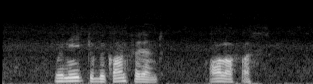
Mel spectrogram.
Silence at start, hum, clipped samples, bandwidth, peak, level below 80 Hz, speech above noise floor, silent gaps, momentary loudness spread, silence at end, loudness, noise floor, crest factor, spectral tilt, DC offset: 0.55 s; none; under 0.1%; 11 kHz; 0 dBFS; -48 dBFS; 28 dB; none; 11 LU; 0.55 s; -16 LUFS; -43 dBFS; 16 dB; -9.5 dB/octave; under 0.1%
